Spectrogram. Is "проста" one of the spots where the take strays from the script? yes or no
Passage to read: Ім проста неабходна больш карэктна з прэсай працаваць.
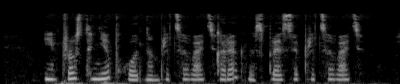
no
